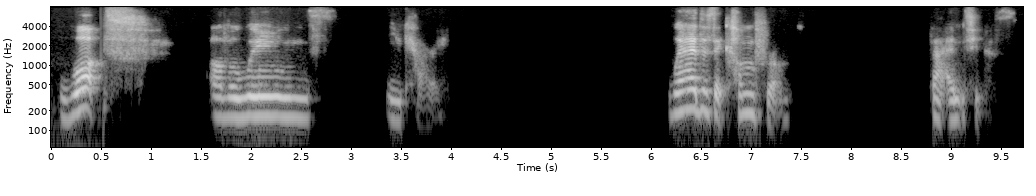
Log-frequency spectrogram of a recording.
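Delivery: measured delivery, deliberate pauses between phrases, with emphasis. Doing the lines again to show pauses and emphasis, deliberate pauses and emphasis. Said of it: "by those pauses, there's an emphasis".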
